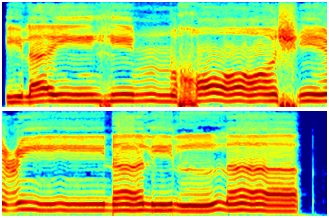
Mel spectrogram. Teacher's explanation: kena angkat pangkal lidah untuk menghasilkan suara tebal pada kha. Angkat pangkal lidah.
